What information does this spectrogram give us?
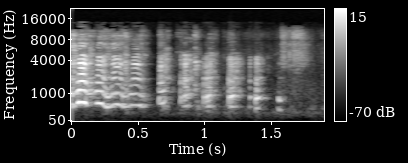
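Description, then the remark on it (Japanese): A voice imitates a pigeon cooing: one drawn-out throaty note, then a rapid run of short, choppy bursts that trail off quieter. “ハトだよ、それ。”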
